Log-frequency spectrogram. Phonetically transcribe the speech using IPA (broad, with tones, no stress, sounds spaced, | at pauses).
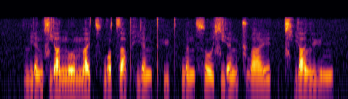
l j ɛ˨˩ n ɕ j ä˥˧ n̪ o˥˧ ʊ̯ m a˥˧ ɪ̯ t͡sʰ w ɔ˥˩ t͡s ä˥ pʰ j ɛ˧˥ n pʰ y˥ pʰ w ə˧˥ n s o˨˩ ʊ̯ ɕ j ɛ˥ n ʈ͡ʂ w a˧˥ ɪ̯ | t͡ɕʰ j ä˧˥ l y˨˩˦ n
